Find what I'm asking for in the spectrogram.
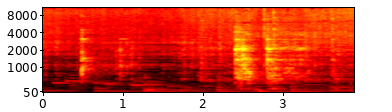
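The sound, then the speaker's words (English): Minced ginger sizzles in hot oil in a pan where garlic has just browned, with a spatula stirring it: a soft, steady frying hiss broken by a few louder scraping strokes, the sharpest near the end. “Here goes my minced ginger. Stir that up.”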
